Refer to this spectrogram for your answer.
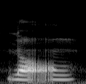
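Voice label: "long", Mandarin, tone 3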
